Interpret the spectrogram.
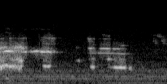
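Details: A rooster on a farm in India, heard in the background of a phone call, crows in hoarse, harmonic bursts that rise and fall over about a second and a half, thin and muffled by the telephone line.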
